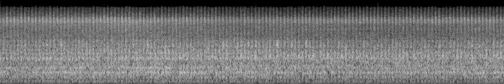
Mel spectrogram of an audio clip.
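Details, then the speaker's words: 2000 Mitsubishi Strada 2.8 GLX diesel pickup at idle, oil freshly changed: steady even clatter, quiet, smooth and dry, no misses or knocks, no seeping or leaks claimed; healthy. "ฟังเสียงเครื่องยนต์อีกรอบนะครับเครื่องเงียบนะครับเครื่องนิ่มเครื่องเงียบแห้งๆนะครับไม่มีเยิมไม่มีซิมนะครับ"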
